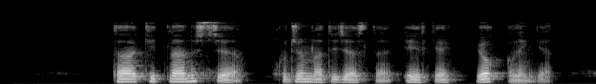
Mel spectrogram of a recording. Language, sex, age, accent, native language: Uzbek, male, 25-34, Navoiy, Uzbek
